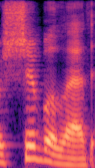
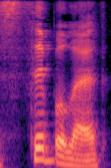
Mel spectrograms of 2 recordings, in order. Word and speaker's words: Shibboleth: And for Shibboleth, if for someone they cannot pronounce it clearly, they say a Sibboleth, then so what is this talking about?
